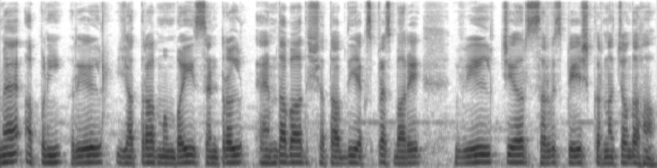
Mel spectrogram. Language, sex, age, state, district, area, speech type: Punjabi, male, 45-60, Punjab, Jalandhar, urban, read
